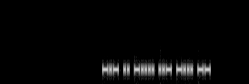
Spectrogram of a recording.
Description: Morse code, heard as a keyed tone, about 69 wpm, 700 Hz. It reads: KI6UBM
